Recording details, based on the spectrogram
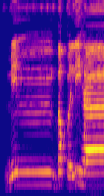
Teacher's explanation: यहाँ पर इकलाब हो रहा है और क़ाफ में कलकला होगा।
